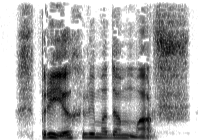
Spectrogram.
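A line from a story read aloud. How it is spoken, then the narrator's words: Joyful announcement. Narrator (Russian): радостно оповестил кондуктор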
